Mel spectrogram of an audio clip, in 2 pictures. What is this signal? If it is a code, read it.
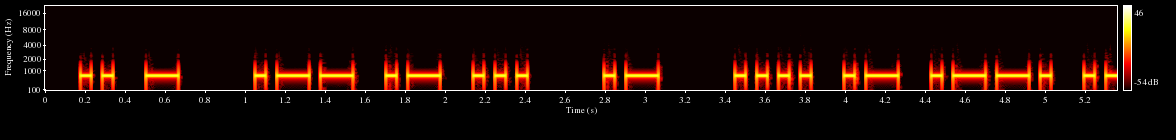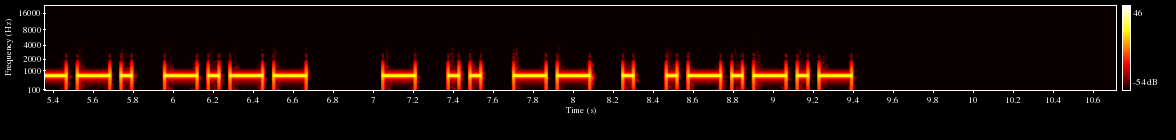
Morse code, heard as a keyed tone, about 22 wpm, 700 Hz. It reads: IT WAS A HAPPY TIME.
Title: Sentences from Top 1000 Words 22wpm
